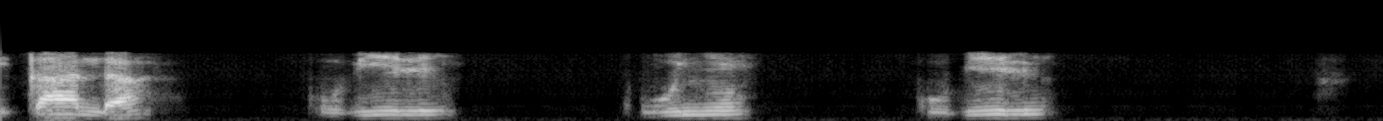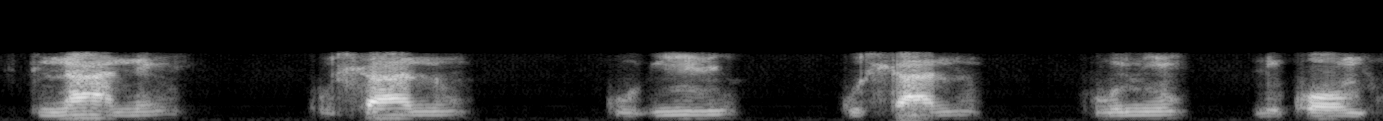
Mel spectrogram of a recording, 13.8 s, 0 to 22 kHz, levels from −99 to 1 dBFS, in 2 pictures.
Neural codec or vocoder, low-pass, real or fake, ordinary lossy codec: codec, 16 kHz, 8 kbps, FreqCodec, smaller model; 3.6 kHz; fake; none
